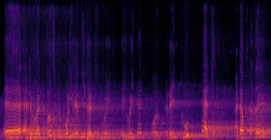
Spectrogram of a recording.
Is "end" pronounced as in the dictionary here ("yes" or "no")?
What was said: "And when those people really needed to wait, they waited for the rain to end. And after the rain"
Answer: no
